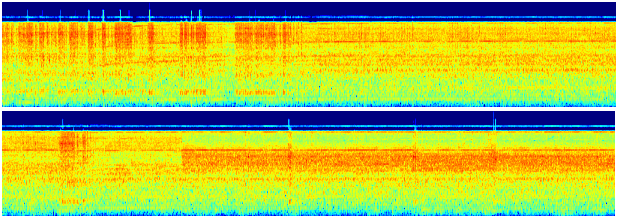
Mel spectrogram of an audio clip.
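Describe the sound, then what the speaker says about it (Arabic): An electric hand mixer whips chilled cream for a strawberry cake, a loud, steady high-pitched whirring hum that runs without pause and shifts slightly in tone partway through. "غادي نطربوها مزيان طراب الكهربائي"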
